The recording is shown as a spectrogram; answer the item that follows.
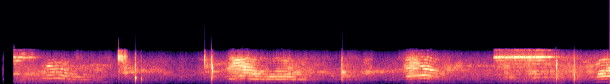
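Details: Domestic cat, hungry and asking for food, giving a series of harmonic meows with rising and falling pitch, several close together, mixed with sharp clicks and knocks.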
